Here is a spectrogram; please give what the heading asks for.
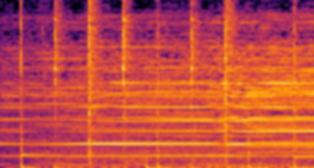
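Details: Terminator Cobra's newly installed intercooler pump, run by jumping its relay: steady high whine with a few soft clicks. It spins but coolant isn't circulating, airlocked from the car sitting at an angle.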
